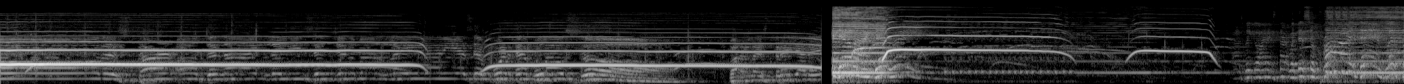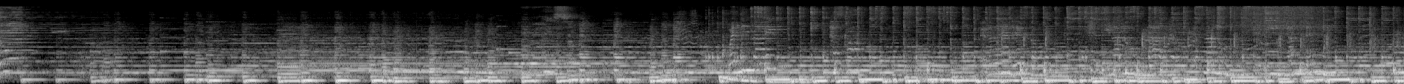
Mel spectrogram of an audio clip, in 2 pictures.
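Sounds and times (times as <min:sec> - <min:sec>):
long held high notes: 0:05.4 - 0:12.4, 0:13.6 - 0:28.0
music with steady beat: 0:14.3 - 0:28.0.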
